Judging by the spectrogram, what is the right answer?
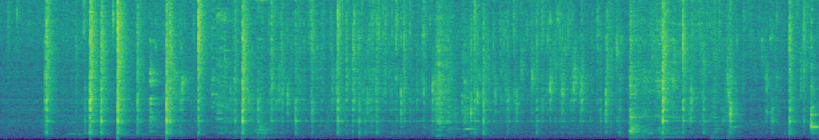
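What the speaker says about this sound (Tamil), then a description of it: "இதில் போட்டது பொரிஞ்சிருச்சு." Bay leaf, fennel seeds and curry leaves crackle and pop in hot oil, a steady close-up sizzle broken by sharp spattering bursts and a few clinks of a stirring spoon.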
